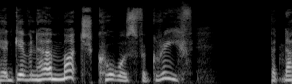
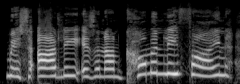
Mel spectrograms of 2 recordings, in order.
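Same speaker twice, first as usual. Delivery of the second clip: much higher, louder; heated defence; 11 semitones higher, 7 dB louder than usual. Acted. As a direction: defend her friend hotly. Daughter defends friend.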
